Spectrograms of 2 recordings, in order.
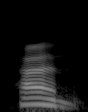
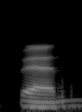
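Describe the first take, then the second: First: The p is said with a puff of air. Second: The p is said without a puff of air. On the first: The speaker calls it right. "it is pen. Slightly heard sound should be added" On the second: The speaker calls it wrong. "it is not pen"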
